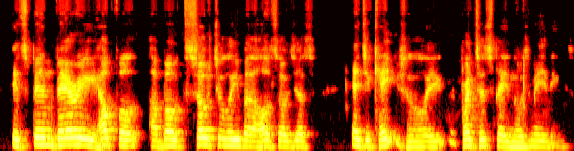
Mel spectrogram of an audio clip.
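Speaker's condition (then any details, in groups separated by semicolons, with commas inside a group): ALS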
